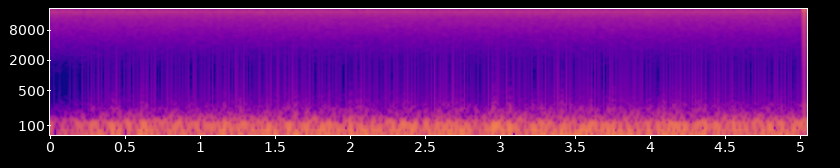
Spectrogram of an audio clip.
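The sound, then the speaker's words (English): A steady, deep synthesized hum made with a script, like the Star Trek warp core noise, all low-end rumble with almost no treble, holding at an even loudness throughout with a faint throbbing texture and no voices. “And what Jason has sent in is more like the warp core noise. It's got much less high end. It's much bassier.”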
